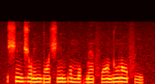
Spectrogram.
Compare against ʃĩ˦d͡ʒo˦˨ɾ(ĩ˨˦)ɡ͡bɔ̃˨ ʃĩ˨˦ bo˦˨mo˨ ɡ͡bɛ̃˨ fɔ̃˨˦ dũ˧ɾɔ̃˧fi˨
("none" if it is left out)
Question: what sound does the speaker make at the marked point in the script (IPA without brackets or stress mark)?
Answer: ĩ˧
